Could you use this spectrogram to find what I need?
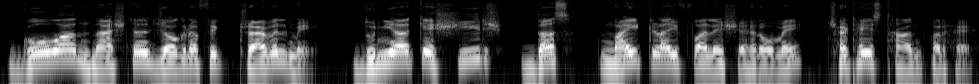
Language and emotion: Hindi, neutral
